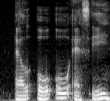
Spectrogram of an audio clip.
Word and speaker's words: loose: In terms of pronunciation, the first one, lose, has a Z sound for the S, whereas in loose, the S is more of a S sound.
